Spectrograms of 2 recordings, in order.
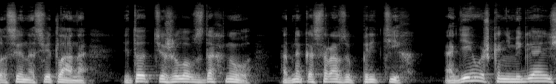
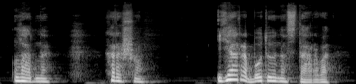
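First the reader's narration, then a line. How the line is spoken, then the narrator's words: Exasperated exhale. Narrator (Russian): выдохнула та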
